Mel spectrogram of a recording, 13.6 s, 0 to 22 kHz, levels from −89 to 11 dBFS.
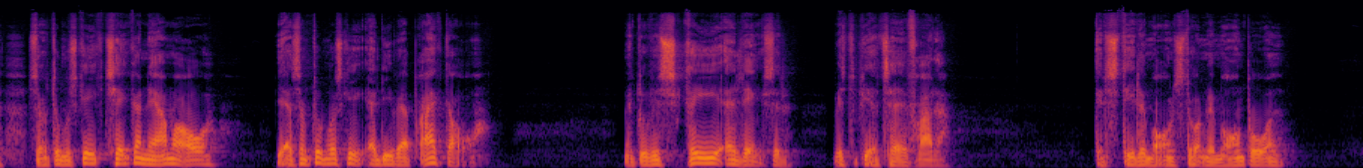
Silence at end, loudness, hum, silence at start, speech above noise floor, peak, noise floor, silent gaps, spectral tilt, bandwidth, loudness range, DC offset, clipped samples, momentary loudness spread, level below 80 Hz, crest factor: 0.8 s; -22 LUFS; none; 0 s; 50 dB; -2 dBFS; -72 dBFS; none; -4.5 dB/octave; 17 kHz; 4 LU; under 0.1%; under 0.1%; 13 LU; -42 dBFS; 20 dB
